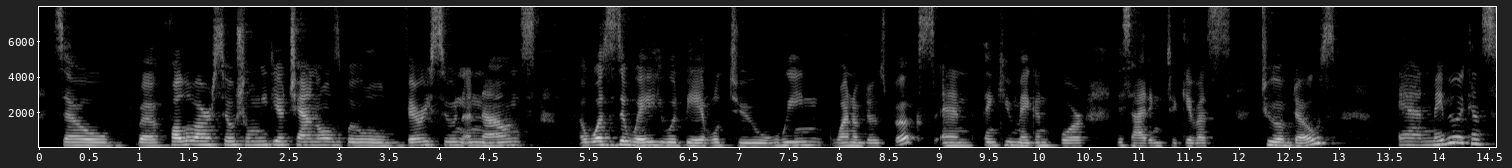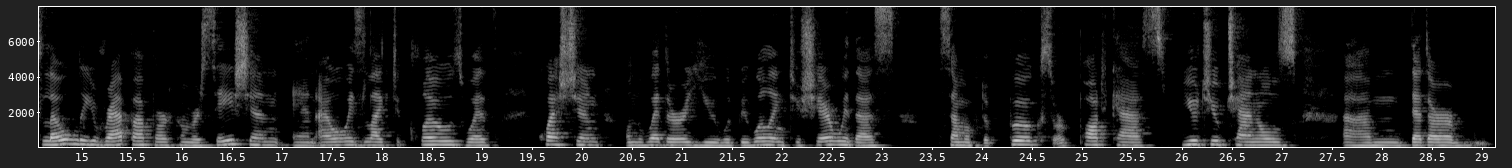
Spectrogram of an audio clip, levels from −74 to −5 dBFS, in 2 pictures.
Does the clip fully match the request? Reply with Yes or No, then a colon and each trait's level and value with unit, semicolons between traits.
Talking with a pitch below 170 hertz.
No: medium, 175 Hz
